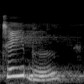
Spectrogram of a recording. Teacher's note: The first syllable is more prominent than the second syllable. Hence, the first syllable is known as the stressed or the accented syllable, and the second syllable is known as the unaccented or the unstressed syllable.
